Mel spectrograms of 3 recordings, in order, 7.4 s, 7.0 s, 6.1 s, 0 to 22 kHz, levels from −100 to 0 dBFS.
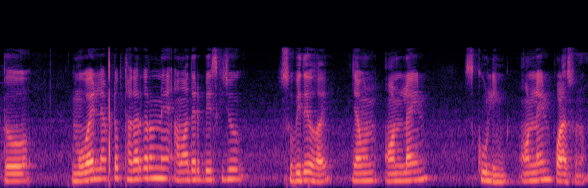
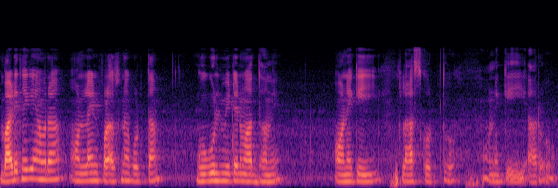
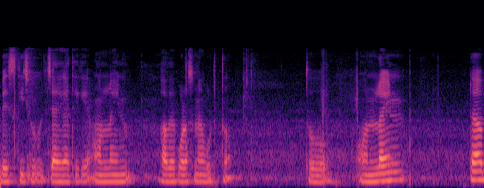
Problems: background sounds at intervals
